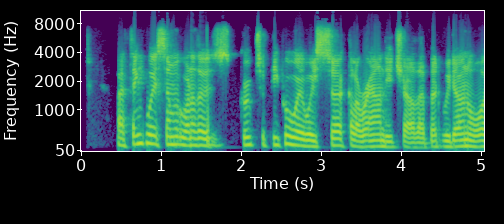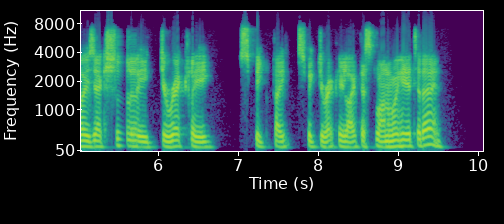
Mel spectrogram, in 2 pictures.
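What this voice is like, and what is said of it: New Zealand accent. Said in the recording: “accent... was from New Zealand... Not to be confused with an Australian accent... my accent's starting to shift around a little bit”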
